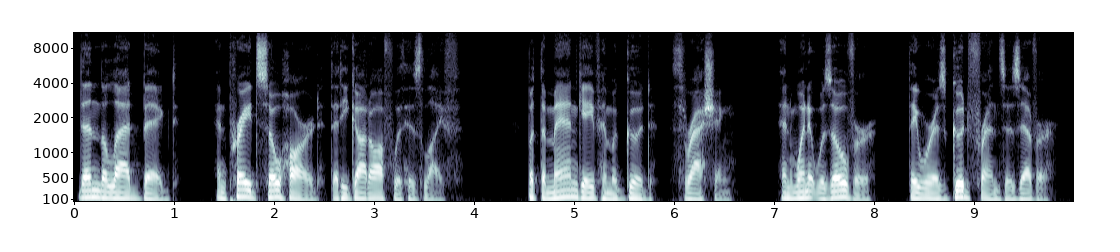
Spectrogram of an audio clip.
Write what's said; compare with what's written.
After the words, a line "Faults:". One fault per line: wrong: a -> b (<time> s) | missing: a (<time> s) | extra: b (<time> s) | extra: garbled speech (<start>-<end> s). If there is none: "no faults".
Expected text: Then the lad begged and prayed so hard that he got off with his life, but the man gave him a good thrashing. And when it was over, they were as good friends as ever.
Then the lad begged and prayed so hard that he got off with his life, but the man gave him a good thrashing. And when it was over, they were as good friends as ever.
Faults:
no faults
